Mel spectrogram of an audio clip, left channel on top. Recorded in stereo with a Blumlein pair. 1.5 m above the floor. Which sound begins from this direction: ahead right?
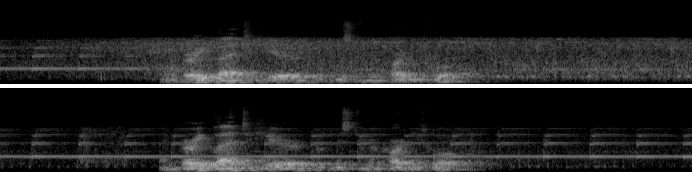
A man speaking, at 1.6 s.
